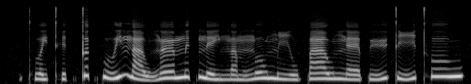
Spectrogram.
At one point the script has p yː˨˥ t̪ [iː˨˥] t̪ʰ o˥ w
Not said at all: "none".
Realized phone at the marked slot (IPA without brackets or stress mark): iː˨˥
